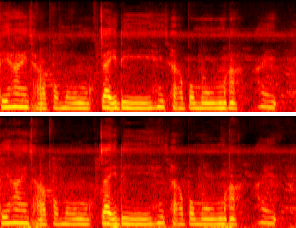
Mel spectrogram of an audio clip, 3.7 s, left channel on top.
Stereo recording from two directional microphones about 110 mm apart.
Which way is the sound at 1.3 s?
25° left (ahead or behind).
